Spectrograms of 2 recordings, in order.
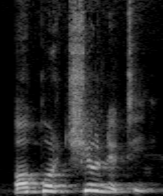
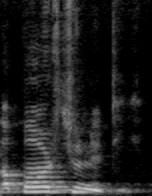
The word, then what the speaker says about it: opportunity: words so this is opportunity sometimes there i have heard many saying opportunity which is a wrong wrong stress on the wrong syllable so when we learn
